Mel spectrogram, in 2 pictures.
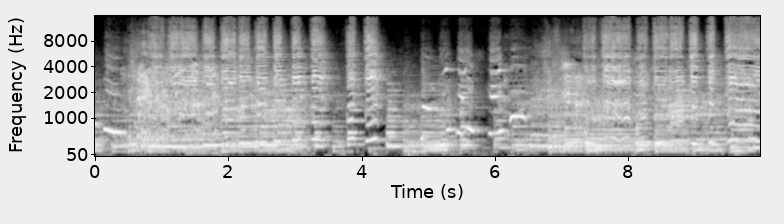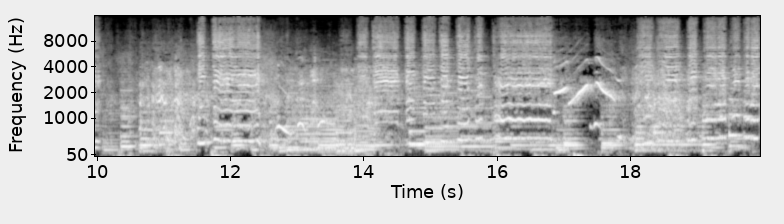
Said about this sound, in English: Now you, Tim and Sandy, would you please perform Who Wants to Be a Millionaire with Sandy Toksvig on kazoo and Tim Brooke-Taylor on Swanee whistle?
